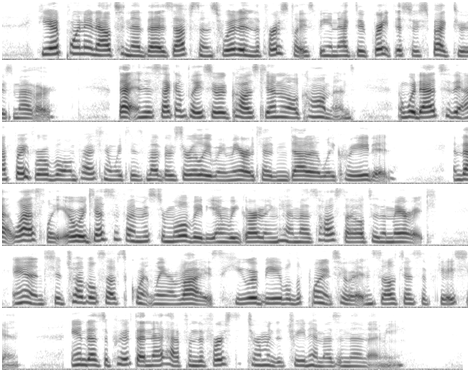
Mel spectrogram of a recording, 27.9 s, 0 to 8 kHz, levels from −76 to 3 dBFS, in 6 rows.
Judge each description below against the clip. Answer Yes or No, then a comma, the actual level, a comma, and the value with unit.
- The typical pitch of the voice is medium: No, high, 245 Hz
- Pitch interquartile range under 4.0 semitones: Yes, average, 3.1 semitones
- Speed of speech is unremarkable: No, fast, 210 wpm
